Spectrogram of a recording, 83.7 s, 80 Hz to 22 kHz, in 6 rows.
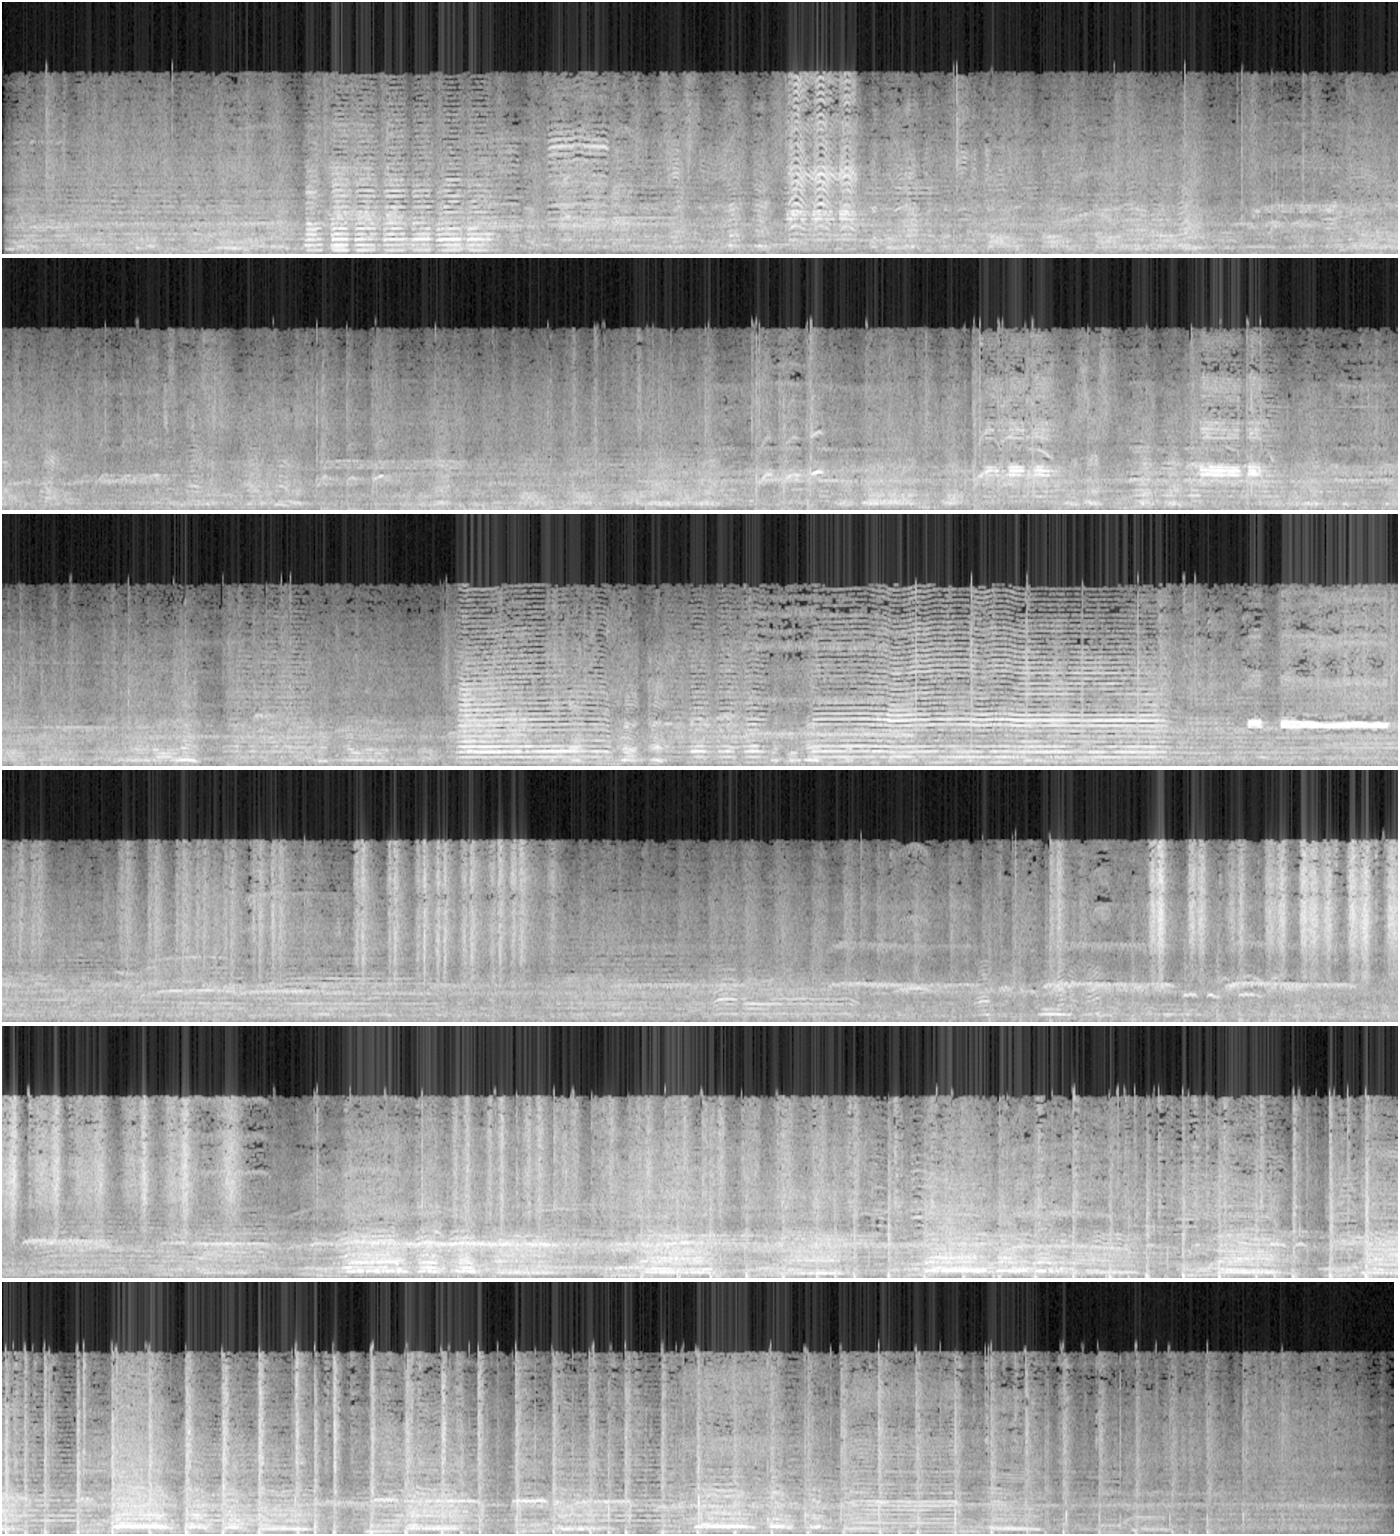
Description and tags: Demonstration2Bogota 10 11 11
Recorded in Bogota Colombia on a demonstration of students. The demonstration was for free education. Equipment was a Rode NT-4 Stereo mic thru a Rode Boom and a Fostex FR2.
